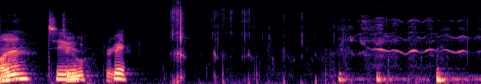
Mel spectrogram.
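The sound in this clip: Crunching and chewing of a dry, crunchy morsel: a sharp crisp bite followed by scattered small crackles, with people talking before and after.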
